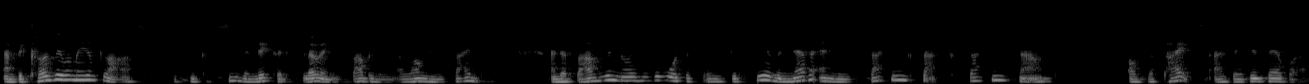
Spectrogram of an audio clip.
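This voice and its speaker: A man reading a children's storybook aloud with expressive, emphatic narration. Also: mid-range voice, normal speed, vocal fry, narrow, tinny audio. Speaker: story reader.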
